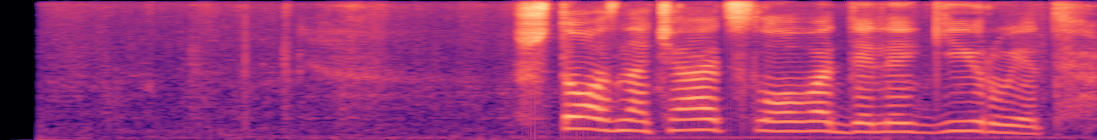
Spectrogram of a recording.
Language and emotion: Russian, neutral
